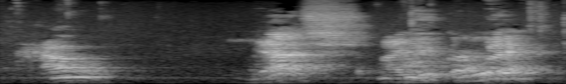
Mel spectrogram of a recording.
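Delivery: high, disbelieving answer; stupefied. Acted. Groom asked to agree again at his wedding, stupefied. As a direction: answer as if baffled at being asked twice. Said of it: "I look at him like stupefied".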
